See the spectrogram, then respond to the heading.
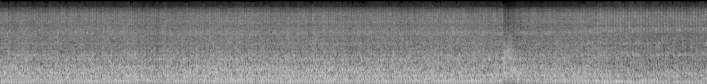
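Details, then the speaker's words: Ford 2N tractor running under load off-road after revival, governor working: loud rough engine with busy rattling clatter over low thrum; something sounds loose, cause unknown. "i don't know why it's rattling like that it just doesn't sound right i'll look that up later"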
